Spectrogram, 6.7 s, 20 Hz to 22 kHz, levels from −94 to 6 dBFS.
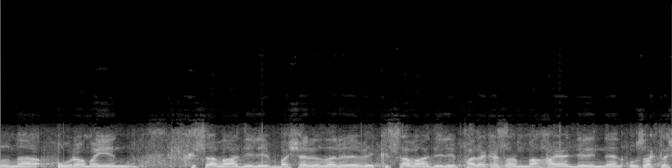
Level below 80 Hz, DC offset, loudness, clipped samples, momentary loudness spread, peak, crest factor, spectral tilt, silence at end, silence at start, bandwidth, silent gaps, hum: -46 dBFS; 0.1%; -16 LUFS; under 0.1%; 5 LU; 0 dBFS; 16 dB; -9 dB/octave; 0 s; 0 s; 6 kHz; none; none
